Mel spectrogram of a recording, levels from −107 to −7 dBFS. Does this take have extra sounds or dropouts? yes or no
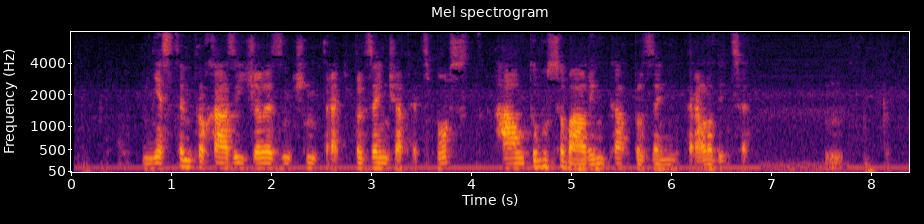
yes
